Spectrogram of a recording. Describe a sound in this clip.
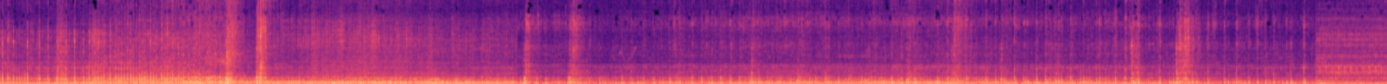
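Small metal wheels rumble and clatter along rails.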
